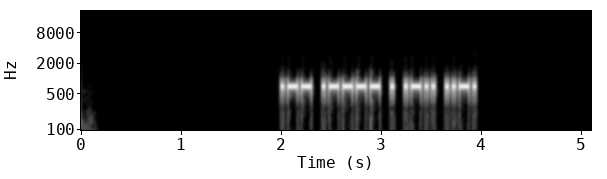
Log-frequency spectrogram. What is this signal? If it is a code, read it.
Morse code, heard as a keyed tone, about 36 wpm, 700 Hz. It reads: W1ELF
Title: USA Call Signs - 5 Characters - Repeated 2x - 35wpm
